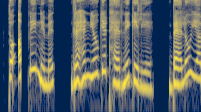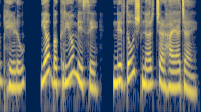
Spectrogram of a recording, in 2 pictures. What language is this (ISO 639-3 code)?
hin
